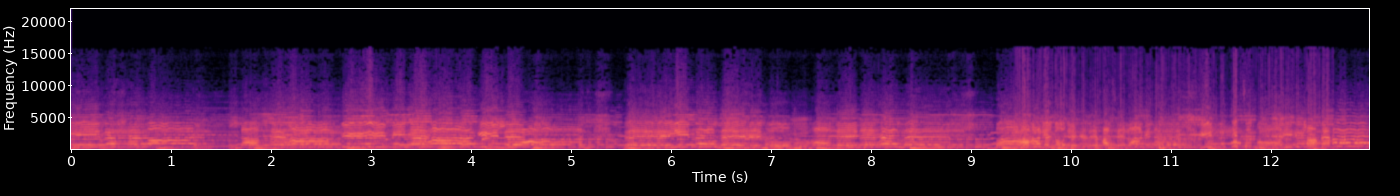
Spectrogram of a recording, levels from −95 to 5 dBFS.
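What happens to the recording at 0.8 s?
Nothing goes wrong at 0.8 s; the audio plays through that point intact, with no audible fault.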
